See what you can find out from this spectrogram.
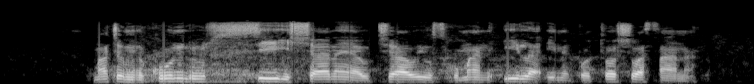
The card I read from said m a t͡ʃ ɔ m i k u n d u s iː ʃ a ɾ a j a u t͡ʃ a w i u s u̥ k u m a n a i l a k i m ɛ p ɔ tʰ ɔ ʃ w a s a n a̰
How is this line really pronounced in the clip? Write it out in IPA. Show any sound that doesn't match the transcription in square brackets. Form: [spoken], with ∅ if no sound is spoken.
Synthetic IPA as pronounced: m a t͡ʃ ɔ m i k u n d u s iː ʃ a ɾ a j a u t͡ʃ a w i u s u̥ k u m a n [i] i l a [ʔ] i m ɛ p ɔ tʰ ɔ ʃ w a s a n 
